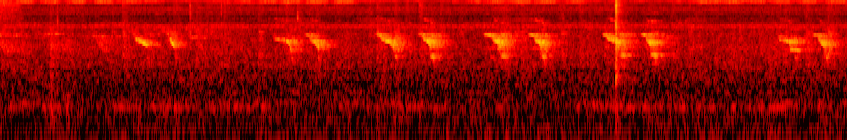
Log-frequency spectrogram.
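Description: A bird chirping faintly and repeatedly in short pairs of falling notes, about one pair a second. There is a single sharp click about six seconds in.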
